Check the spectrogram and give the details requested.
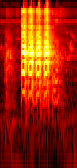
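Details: Parrot outdoors, uttering a single quick burst of four strident, evenly spaced harmonic syllables lasting about half a second, preceded by a faint soft note.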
